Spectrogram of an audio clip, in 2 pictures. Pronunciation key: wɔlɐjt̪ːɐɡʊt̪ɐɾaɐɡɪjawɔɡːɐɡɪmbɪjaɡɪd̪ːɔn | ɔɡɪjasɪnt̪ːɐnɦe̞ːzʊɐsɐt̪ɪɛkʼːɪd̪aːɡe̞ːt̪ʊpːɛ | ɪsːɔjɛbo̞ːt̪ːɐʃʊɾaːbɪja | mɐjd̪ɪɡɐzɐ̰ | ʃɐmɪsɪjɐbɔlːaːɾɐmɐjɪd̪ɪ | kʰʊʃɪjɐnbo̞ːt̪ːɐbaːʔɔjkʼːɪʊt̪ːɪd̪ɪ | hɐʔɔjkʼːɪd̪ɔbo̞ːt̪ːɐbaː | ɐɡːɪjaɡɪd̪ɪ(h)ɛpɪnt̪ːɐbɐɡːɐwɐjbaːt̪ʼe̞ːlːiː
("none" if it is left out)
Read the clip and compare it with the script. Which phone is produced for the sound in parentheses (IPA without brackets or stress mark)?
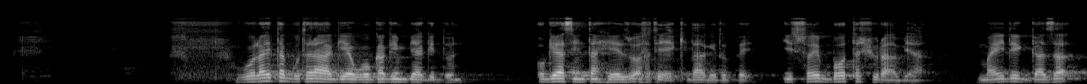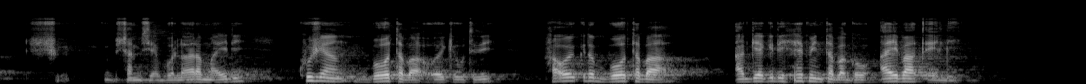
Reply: h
